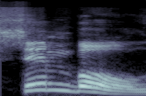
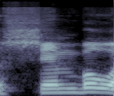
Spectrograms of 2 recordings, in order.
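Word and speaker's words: Simbull: by making Sports fandom profitable that company is symbol the stock market for sports download the symbol app it's spelled s-i-m-b-u-l-l and use the promo code FL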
